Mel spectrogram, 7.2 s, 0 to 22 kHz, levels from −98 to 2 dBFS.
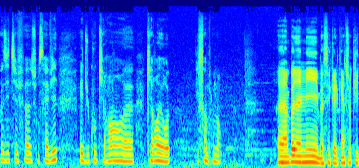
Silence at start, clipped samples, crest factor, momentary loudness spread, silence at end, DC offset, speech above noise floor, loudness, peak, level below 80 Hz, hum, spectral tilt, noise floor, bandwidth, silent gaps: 0 s; under 0.1%; 18 dB; 14 LU; 0 s; under 0.1%; 29 dB; -25 LUFS; -6 dBFS; -60 dBFS; none; -6 dB/octave; -53 dBFS; 15.5 kHz; none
